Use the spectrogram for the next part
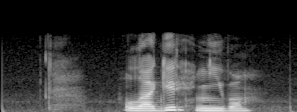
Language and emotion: Russian, neutral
